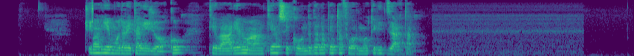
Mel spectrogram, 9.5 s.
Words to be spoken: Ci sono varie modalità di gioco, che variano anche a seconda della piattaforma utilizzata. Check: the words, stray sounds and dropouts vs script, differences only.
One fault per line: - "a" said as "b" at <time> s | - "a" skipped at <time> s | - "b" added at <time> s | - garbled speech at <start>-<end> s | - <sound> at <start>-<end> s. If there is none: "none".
- "sono" skipped at 1.4 s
